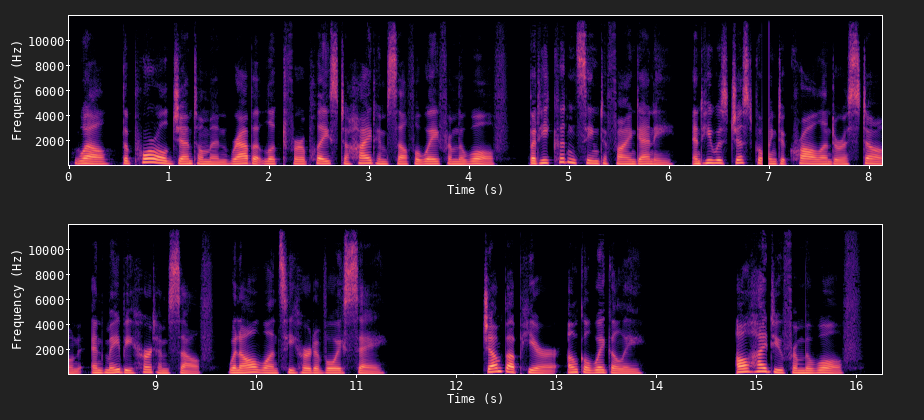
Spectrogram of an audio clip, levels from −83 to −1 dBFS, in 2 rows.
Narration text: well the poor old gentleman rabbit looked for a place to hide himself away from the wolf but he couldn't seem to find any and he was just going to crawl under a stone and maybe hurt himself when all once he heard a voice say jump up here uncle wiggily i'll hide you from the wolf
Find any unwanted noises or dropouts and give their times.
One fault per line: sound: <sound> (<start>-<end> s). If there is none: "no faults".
sound: dropout (6.9-7.0 s)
